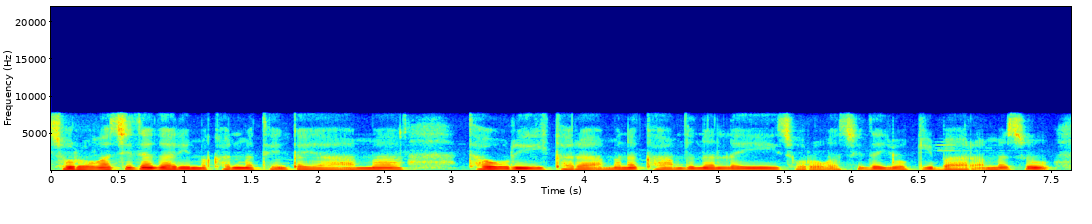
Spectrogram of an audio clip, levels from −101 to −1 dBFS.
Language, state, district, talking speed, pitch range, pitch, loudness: Manipuri, Manipur, Imphal West, 140 wpm, 175-185 Hz, 180 Hz, -18 LUFS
